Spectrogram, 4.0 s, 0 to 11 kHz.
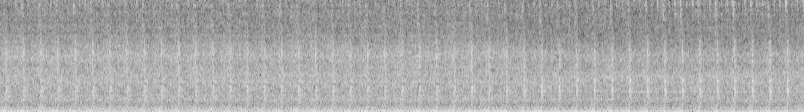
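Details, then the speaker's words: Lexus IS300 engine started after refilling with 10W-40 oil: sharp, regular deep metallic knock about four per second over the idle; owner suspects rod knock, unconfirmed. "That's most likely a rod knock noise. I gotta move this thing out of here to move the 240, so I'll rev it up just a little bit next time I turn it on, and we'll see if the noise gets faster, but it'll rule out that it's not just hitting on something rattling weird."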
